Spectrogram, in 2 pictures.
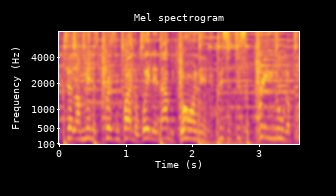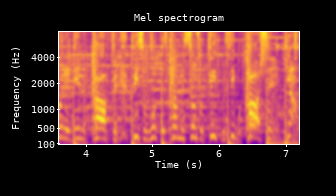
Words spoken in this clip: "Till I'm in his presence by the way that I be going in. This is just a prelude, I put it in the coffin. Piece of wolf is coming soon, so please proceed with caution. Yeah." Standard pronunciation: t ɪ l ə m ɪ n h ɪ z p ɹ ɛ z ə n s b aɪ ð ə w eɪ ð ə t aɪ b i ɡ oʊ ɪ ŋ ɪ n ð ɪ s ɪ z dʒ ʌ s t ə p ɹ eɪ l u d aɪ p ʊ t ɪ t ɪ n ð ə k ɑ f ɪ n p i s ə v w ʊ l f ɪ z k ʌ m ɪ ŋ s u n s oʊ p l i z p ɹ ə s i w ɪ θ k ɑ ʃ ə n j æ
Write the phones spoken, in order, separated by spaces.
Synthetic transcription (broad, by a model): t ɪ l ə m ɪ n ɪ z p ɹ ɛ z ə n b aɪ ð ə w eɪ ð ə t aɪ b i ɡ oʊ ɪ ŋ ɪ n ð ɪ s ɪ z dʒ ʌ s t ə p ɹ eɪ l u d aɪ p ʊ t ɪ t ɪ n ð ə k ɑ f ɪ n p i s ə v w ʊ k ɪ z k ʌ m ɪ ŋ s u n s oʊ p l i z ɹ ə s i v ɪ k ɑ ʃ ə n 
